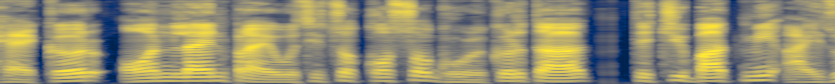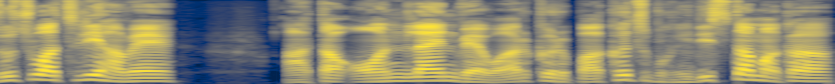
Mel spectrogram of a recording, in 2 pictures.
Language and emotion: Goan Konkani, fearful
